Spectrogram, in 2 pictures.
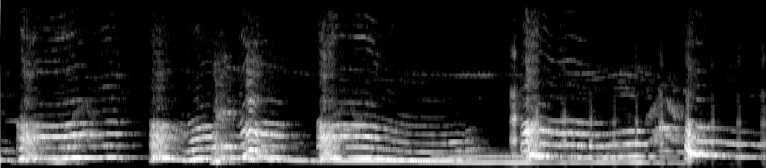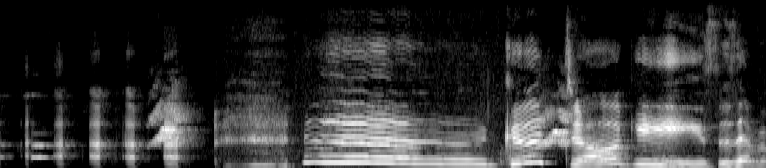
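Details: Two Alaskan Malamutes, an adult female and a puppy, howling together as a harmonica plays; long wavering tonal howls that slide and dip, overlapping, with the harmonica's notes woven through and a man's voice near the end.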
